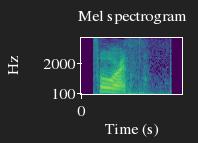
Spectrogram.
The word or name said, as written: fourth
